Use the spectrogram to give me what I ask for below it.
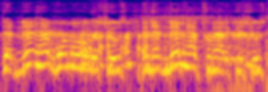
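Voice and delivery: worked up, voice pitched high; real agitated yelling. Real, not acted. Man scolding a woman for laughing, agitated and high-pitched. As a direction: protest indignantly, pitch climbing. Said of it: "you're screaming about, you're screaming".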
